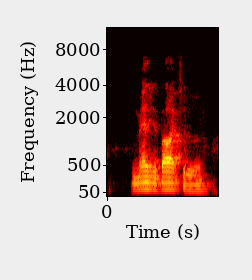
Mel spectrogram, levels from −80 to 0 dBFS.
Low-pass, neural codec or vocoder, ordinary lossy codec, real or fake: 7.2 kHz; codec, 16 kHz, 1.1 kbps, Voila-Tokenizer; MP3, 64 kbps; fake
